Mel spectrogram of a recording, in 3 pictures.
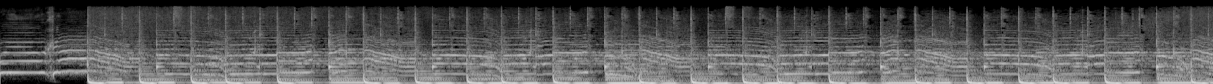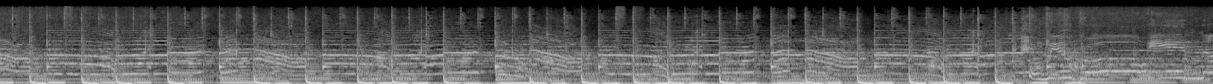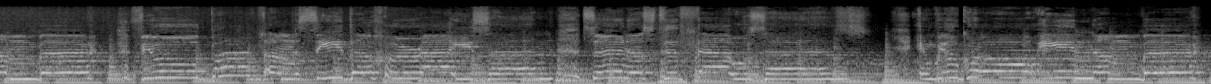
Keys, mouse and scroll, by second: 6.5 scroll up 1, 7.3-9.0 drag, 9.0-10.5 scroll down 1, 10.5-13.8 drag, 13.8 ctrl+right click, 16.4 ctrl+d, 18.7 ctrl+z, 21.3 ctrl+z, 21.4 ctrl+r, 24.4-26.4 scroll down 1, 26.4 click, 27.5-27.9 scroll down 1, 27.9-29.1 scroll up 1, 29.1 scroll, 29.1-29.9 scroll down 1, 29.9-31.9 scroll up 1, 31.9 F10, 32.4 click, 32.5 click, 35.0 right click, 35.9 click.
